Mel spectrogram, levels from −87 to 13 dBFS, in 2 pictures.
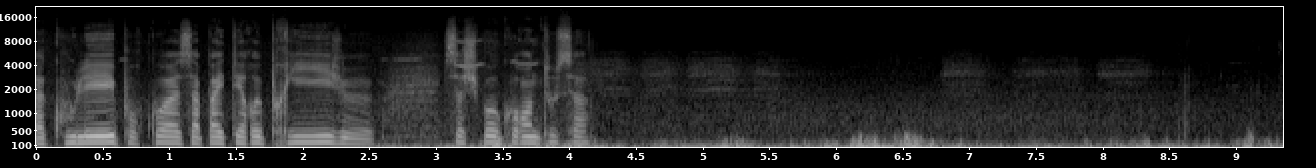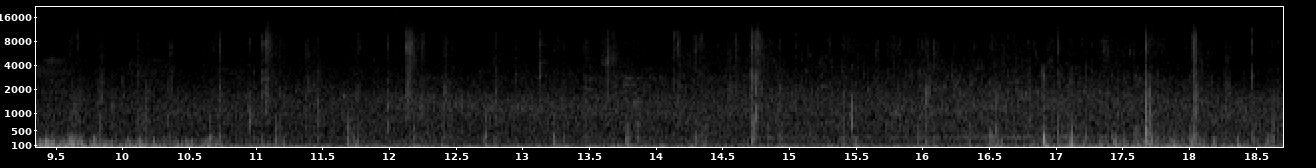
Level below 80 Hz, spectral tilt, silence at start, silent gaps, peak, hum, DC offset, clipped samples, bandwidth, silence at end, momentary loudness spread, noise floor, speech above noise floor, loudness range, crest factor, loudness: -42 dBFS; -6 dB/octave; 0 s; none; -10 dBFS; none; under 0.1%; under 0.1%; 13.5 kHz; 0.1 s; 24 LU; -57 dBFS; 31 dB; 23 LU; 22 dB; -29 LUFS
